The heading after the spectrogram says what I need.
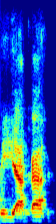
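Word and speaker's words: إِيَّاكَ: Jadi temenang baca nanti iya kan na'budu wa iyyaka harus iya.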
